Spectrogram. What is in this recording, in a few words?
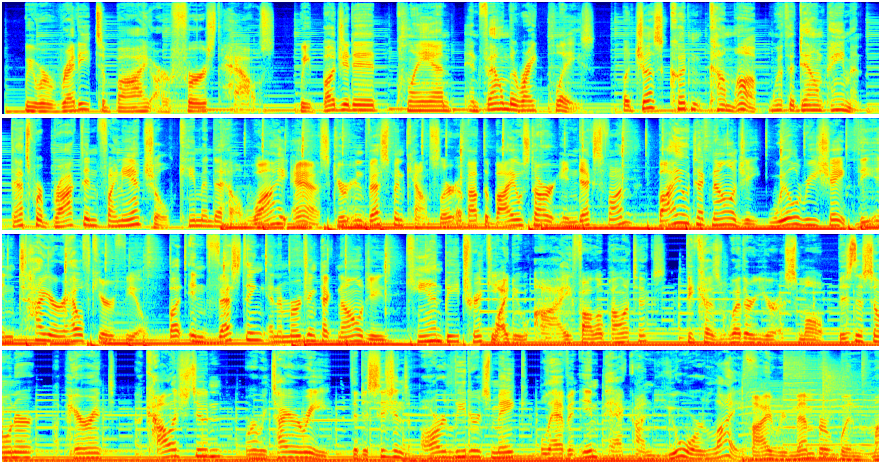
commercial; voice over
